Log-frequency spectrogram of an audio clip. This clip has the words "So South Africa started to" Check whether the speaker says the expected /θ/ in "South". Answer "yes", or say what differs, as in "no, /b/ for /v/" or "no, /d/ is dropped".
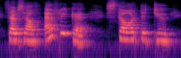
yes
